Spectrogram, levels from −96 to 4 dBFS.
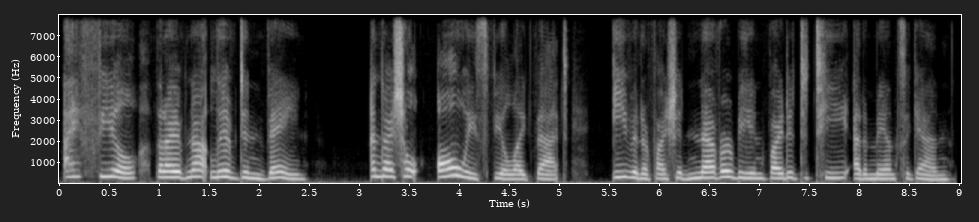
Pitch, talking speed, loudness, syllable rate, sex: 250 Hz, 195 wpm, -16 LUFS, 5.0 syllables/s, female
